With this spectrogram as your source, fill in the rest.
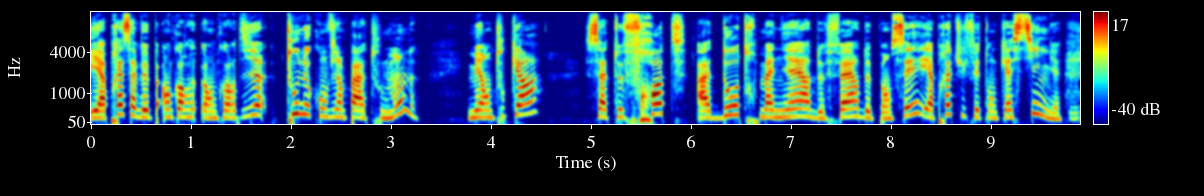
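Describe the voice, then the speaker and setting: A woman with an unremarkable speaking voice talks at a moderate pace and a fairly high pitch with lively intonation, in a very clean recording with a silent background and a dry, close sound with no echo. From France, Polish family. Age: 30s. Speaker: brand strategist. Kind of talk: interview. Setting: hotel room.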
